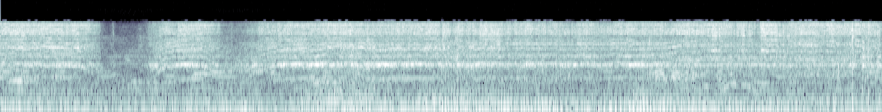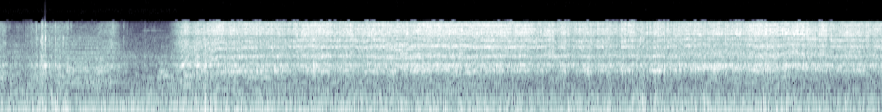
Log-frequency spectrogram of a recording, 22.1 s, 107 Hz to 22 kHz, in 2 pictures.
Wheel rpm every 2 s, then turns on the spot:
100, 90, 140, 140, 160, 90, 70, 210, 210, 210, 220.
10-12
